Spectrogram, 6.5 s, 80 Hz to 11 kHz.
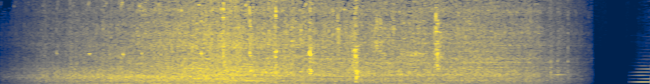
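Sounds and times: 
black car engine and road rumble pulling up and stopping: 0.0s - 6.0s.

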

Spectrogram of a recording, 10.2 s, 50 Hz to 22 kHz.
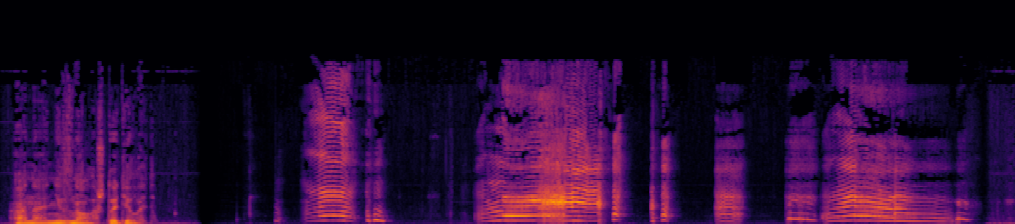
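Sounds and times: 
speech: 0.3s - 1.6s
newborn baby crying: 2.7s - 4.0s, 4.7s - 9.8s.

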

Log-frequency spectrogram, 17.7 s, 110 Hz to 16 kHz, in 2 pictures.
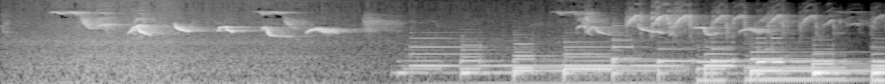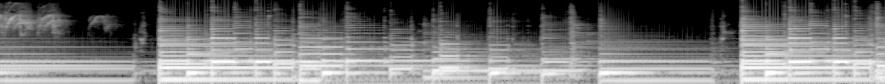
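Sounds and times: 
birds chirping outdoors: 0.0s - 10.2s
gentle tonal music: 4.0s - 17.6s.

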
